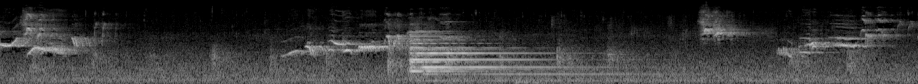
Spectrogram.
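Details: Forest birdsong: sharp bright chirps and short rising phrases open and close the passage, while a sustained ringing bell-like tone with stacked harmonics sounds through the middle seconds.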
